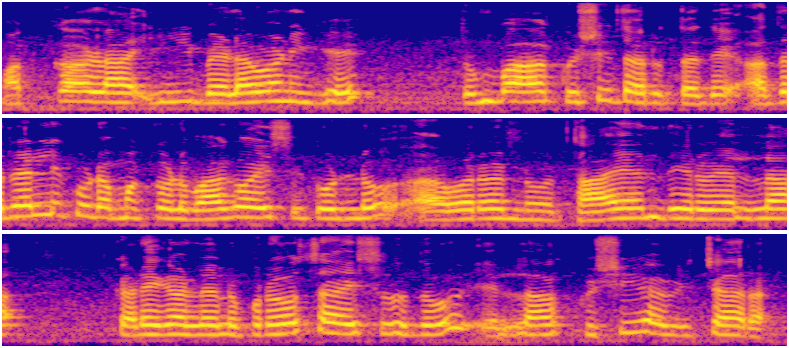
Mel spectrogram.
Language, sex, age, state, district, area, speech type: Kannada, female, 60+, Karnataka, Udupi, rural, spontaneous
